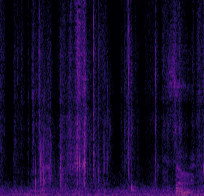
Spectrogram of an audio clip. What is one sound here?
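Paper bills rustle as they are counted by hand.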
